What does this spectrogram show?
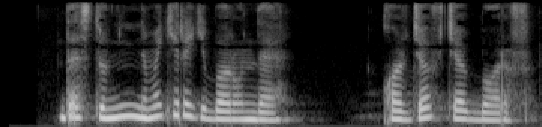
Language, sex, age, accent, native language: Uzbek, female, under 19, Toshkent shahri, Uzbek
